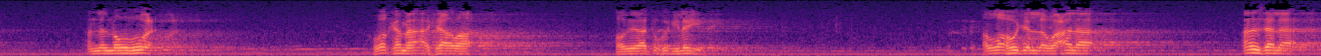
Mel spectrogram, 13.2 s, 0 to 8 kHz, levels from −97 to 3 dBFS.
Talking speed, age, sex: 50 wpm, 70-89, male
